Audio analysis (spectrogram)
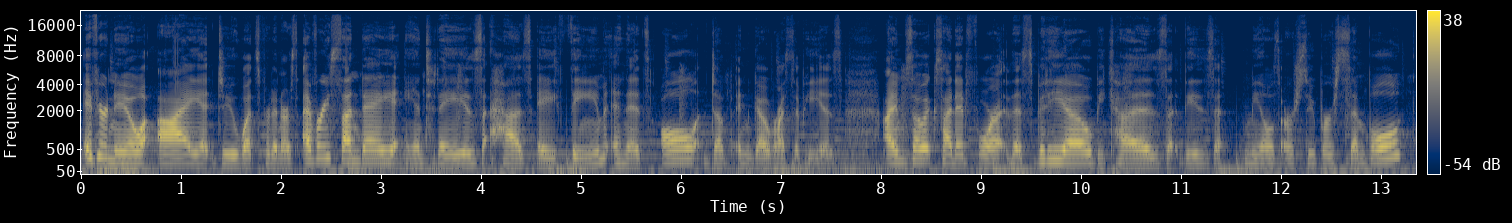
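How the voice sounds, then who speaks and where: A young woman with a congested, stuffed-up voice, chatting upbeat about easy slow-cooker recipes as a home cooking vlogger. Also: medium pitch, animated, a bit bright, faint music behind. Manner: upbeat, gushing, many "like"s and "you guys". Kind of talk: casual chatty recipe voice-over.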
